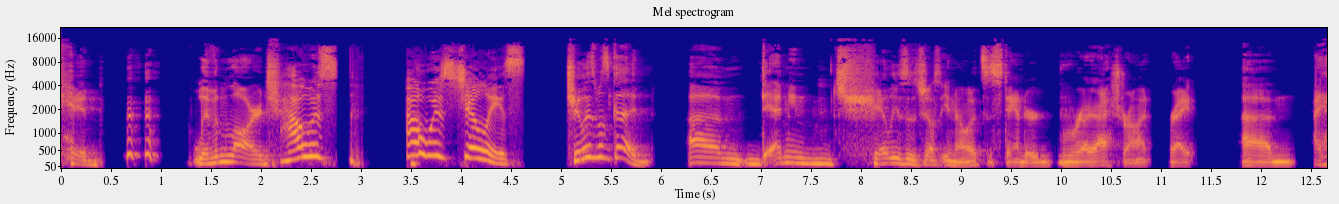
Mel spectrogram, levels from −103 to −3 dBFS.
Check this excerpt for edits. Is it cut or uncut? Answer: uncut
